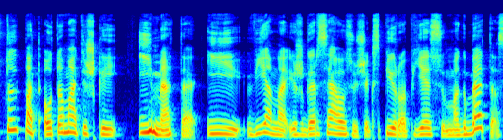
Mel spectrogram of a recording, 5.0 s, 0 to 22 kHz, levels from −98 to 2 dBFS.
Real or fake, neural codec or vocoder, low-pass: real; none; 14.4 kHz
